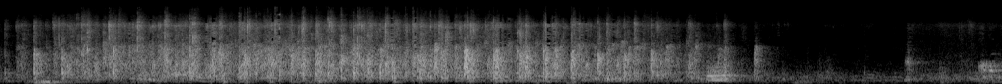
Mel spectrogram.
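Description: Audience applauding for about seven seconds, then dying away.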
